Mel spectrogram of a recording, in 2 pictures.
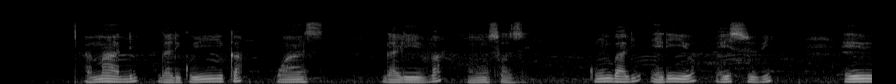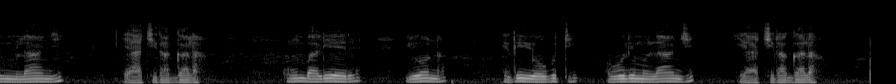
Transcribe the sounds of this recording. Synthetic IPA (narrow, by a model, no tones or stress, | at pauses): amaːðiɡalikujikawaːnsi̥ | ɡalivamuːnso̞zikuːmbalie̞ɾijo̞e̞isuβi | eɾiiimulaːɲɟi | jaciɾaɡala | kuːmbalie̞ɾe̞jo̞ːna | eɾijo̞ːβuti | o̞βulimulaːɲɟi | jaciɾaɡala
